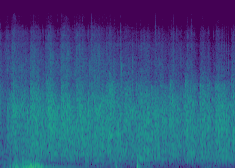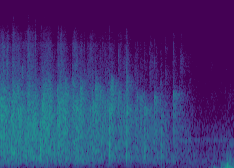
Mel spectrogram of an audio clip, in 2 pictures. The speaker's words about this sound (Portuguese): Glória a Deus. Aplauda Jesus.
